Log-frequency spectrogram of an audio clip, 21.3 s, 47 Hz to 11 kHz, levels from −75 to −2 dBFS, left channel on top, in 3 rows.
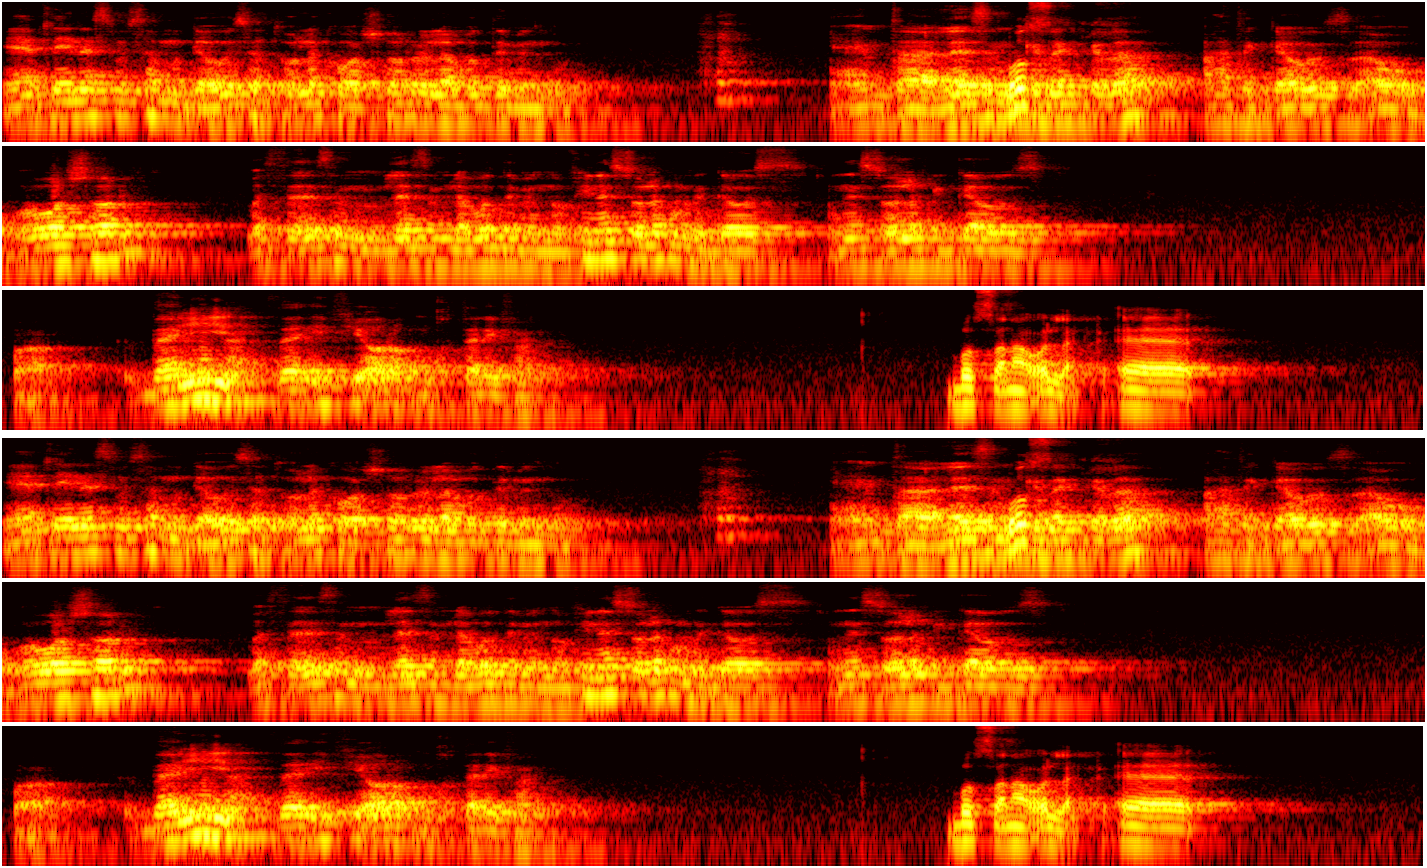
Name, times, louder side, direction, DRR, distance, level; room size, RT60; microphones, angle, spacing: voice 1, 0.0-2.8 3.6-3.7 4.1-5.7 6.0-7.9 8.3-12.3 14.3-14.5 14.8-16.9, right 1 dB, 40° left, -5 dB, 4.7 m, -22 dB
voice 2, 15.1-15.4 19.0-20.2, left 1 dB, 10° left, 8 dB, 0.4 m, -17 dB
19.5 x 15.5 x 3.0 m, 1.1 s
head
